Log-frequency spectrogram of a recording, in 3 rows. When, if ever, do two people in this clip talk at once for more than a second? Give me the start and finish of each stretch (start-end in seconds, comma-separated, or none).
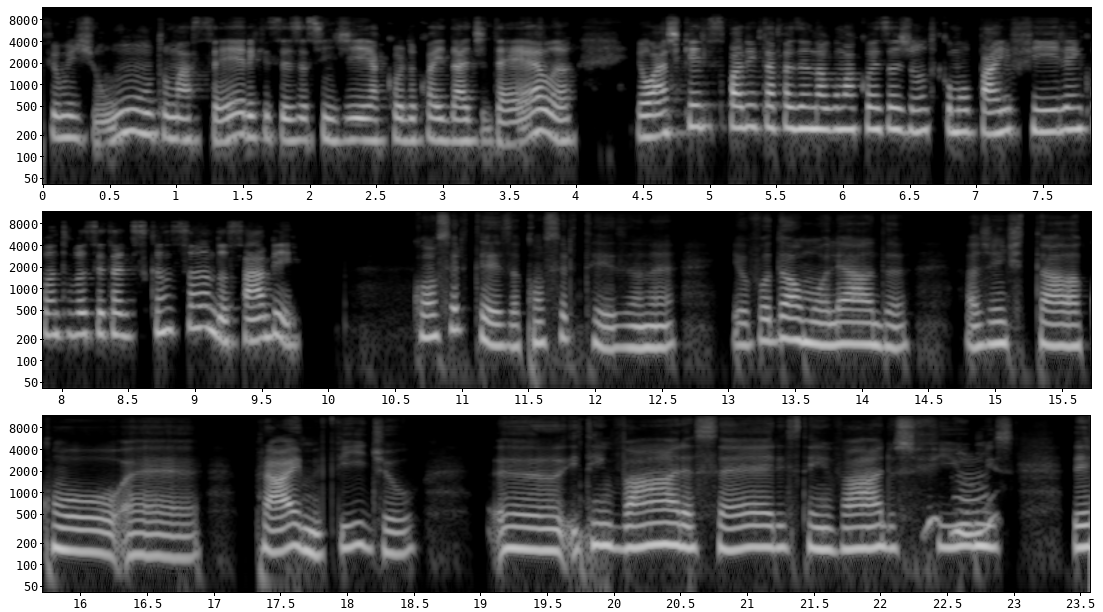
none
